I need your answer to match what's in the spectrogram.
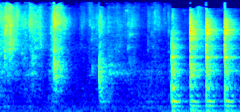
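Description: Washed lentils, small hard grains, rattle and patter into a metal cooking pot in a few short pours, ending in a quick run of loud clattering bursts. No one speaks.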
